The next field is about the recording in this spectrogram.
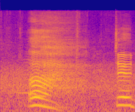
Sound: sigh

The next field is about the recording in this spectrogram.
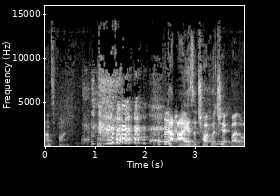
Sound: laughs

